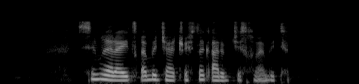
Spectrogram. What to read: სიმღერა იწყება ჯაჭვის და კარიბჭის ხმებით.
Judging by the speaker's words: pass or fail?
pass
